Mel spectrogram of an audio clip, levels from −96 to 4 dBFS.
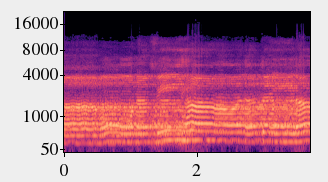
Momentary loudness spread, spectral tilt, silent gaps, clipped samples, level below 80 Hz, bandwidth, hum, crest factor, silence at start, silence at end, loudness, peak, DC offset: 3 LU; -3 dB/octave; none; under 0.1%; -60 dBFS; 11.5 kHz; none; 12 dB; 0 s; 0 s; -12 LUFS; 0 dBFS; under 0.1%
